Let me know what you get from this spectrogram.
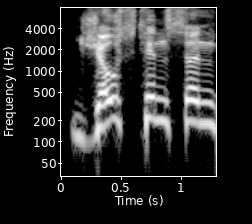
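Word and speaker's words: Jhostynxon: There's a prospect for the Boston Red Sox whose name is Joinson Garcia. And Joinson is spelled J H O S T Y NX O N.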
